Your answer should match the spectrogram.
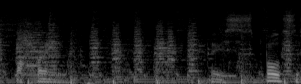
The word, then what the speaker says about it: Bahrain: And also, if you don't know, when you're pronouncing Bahrain, you have to pronounce the H a little bit more. Bahrain. Bahrain.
